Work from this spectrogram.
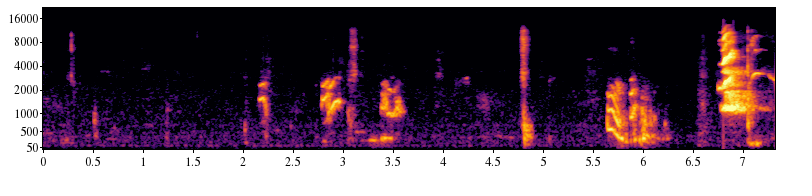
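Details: Cavalier King Charles Spaniel puppies from Robin and Myra's litters, nursing mothers nearby, on a chilly late-October Monday morning in the US: scattered short, high squeaks and whimpers separated by silence, ending in a louder rising squeal.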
